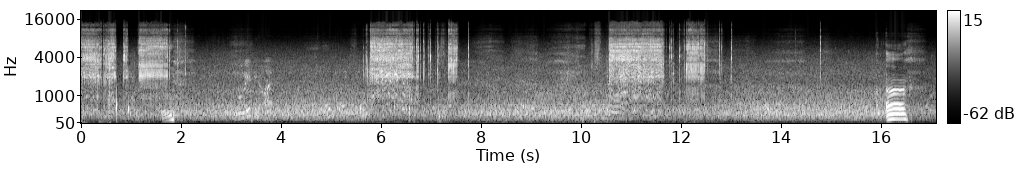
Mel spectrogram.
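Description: Large conventional fishing reel under load from a hooked white sturgeon, its mechanism sounding in three loud bursts: one at the start, one about six seconds in and one about ten seconds in.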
